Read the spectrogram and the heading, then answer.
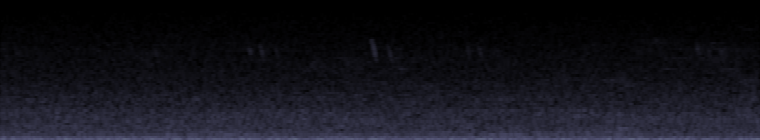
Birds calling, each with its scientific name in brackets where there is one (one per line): American Goldfinch (Spinus tristis)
